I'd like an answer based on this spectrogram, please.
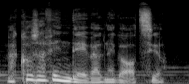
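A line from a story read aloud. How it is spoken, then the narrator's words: Trembling question. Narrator (Italian): chiese con voce tremante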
